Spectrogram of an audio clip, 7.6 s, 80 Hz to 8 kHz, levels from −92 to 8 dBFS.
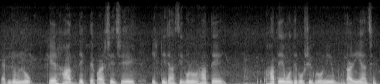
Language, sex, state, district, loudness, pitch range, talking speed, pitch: Bengali, male, West Bengal, Cooch Behar, -19 LUFS, 115-135 Hz, 125 wpm, 120 Hz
